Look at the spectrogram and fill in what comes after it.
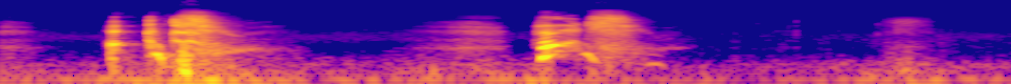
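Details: Two deliberately induced sneezes from a person whose nose felt unusually sensitive and itchy that day, each with a quick catching in-breath and a sharp burst out, in a quiet room.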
